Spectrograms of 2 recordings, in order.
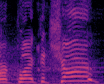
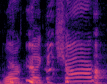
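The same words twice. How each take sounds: First: Slow, drawn-out repeat. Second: Laughing through the line. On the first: Acted. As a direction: stretch each word out slowly. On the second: Real, not acted. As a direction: laugh as you say it. First take, laughing.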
